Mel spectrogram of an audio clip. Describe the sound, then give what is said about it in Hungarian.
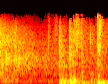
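A firing squad of twelve soldiers, in two rows of six, fires a rifle volley on the command "Tűz!" ("Fire!"): after a quiet hiss, a loud, sudden crash of simultaneous shots breaks out, rumbling low, with a second sharp burst of gunfire a moment later. “Tűz!”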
